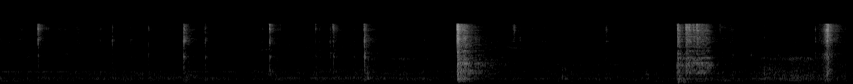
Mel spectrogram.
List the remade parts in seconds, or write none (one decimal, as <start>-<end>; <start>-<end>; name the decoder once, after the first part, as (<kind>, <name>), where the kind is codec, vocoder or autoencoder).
none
